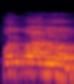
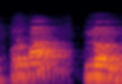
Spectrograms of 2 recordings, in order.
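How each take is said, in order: First: Said in the usual way. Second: propanone drawn out very slowly, each syllable clear; slow careful repeat. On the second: Shown as a demonstration. Teacher repeating the name slowly so students can write it. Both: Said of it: "এটা হচ্ছে কি?".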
